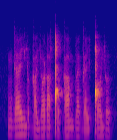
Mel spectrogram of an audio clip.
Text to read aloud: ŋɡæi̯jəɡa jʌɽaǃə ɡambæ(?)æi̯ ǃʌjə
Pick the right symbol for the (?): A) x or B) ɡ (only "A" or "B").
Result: B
